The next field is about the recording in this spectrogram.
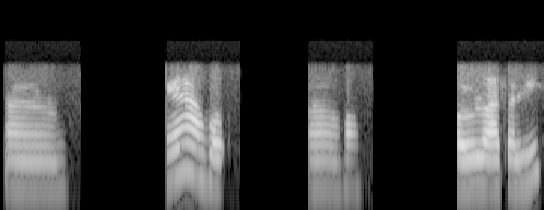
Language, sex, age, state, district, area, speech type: Assamese, female, 30-45, Assam, Lakhimpur, rural, conversation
